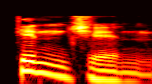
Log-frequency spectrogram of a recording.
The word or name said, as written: kinchin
